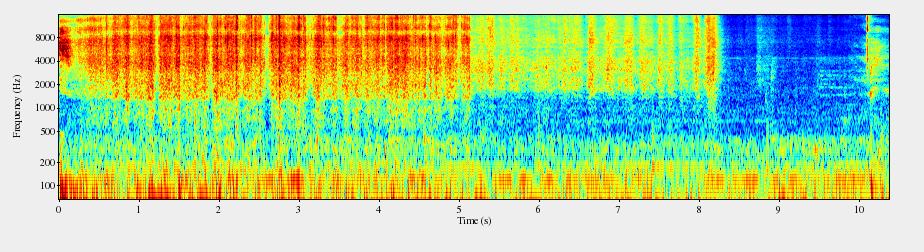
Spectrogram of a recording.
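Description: Clear plastic shrink wrap from a vinyl record, crinkled and crumpled by hand right up at the microphone. It makes a dense crackling that dies away about eight seconds in.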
